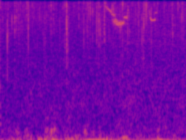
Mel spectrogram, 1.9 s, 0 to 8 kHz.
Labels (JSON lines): {"label": "biophony, dolphin", "recorder": "SoundTrap 500"}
